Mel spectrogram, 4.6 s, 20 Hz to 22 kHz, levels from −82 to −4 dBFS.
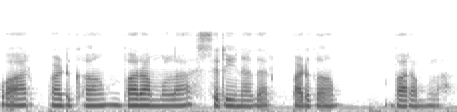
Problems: constant background noise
